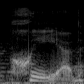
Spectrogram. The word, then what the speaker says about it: sked: So if you see SK with any of these, then you should also make this sound. For example, in the word sked. Sked is how we say spoon. And here you can see we have an SK with an E coming after. So that's why it becomes this.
